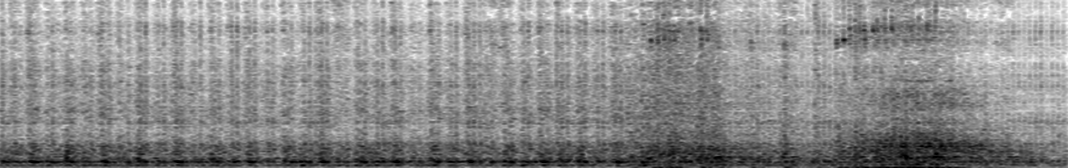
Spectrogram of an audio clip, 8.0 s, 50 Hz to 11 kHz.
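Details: 1972 VW Super Beetle air-cooled engine during no-start troubleshooting: the starter churns at an even fast beat throughout, but the engine never fires. It cranks without starting; they check carburetor fuel delivery and consider swapping in an old carburetor.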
